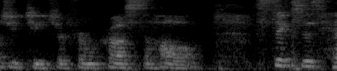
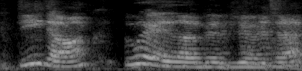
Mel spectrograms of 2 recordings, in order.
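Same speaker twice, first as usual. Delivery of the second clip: hammed-up French teacher; 2 semitones higher, 8 dB louder than usual. Teacher starting the French dialogue for the class, hammed-up and loud. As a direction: play the teacher leading the class drill. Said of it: "the French dialogue for the day".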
